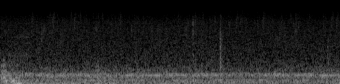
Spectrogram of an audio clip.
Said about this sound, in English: Oh, God, thunder, lightning.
